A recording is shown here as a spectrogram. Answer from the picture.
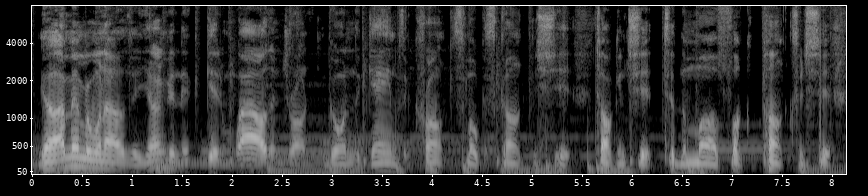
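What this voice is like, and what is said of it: Hoarse, strained voice. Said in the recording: “why I sound like I sound right now ... I don't want to lose my voice no more”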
